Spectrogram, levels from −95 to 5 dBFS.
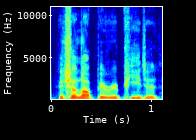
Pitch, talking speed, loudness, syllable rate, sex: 120 Hz, 270 wpm, -17 LUFS, 7.5 syllables/s, male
